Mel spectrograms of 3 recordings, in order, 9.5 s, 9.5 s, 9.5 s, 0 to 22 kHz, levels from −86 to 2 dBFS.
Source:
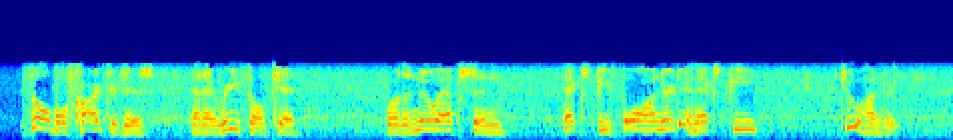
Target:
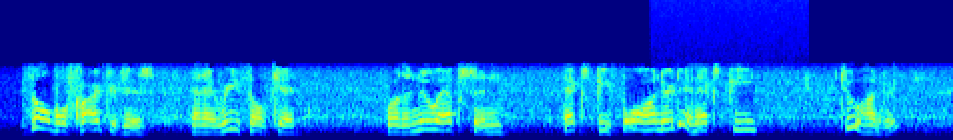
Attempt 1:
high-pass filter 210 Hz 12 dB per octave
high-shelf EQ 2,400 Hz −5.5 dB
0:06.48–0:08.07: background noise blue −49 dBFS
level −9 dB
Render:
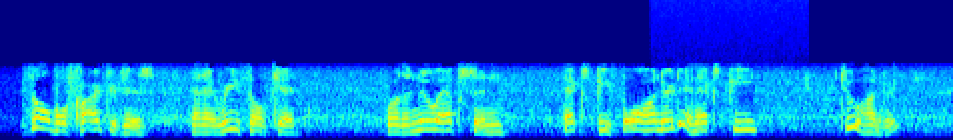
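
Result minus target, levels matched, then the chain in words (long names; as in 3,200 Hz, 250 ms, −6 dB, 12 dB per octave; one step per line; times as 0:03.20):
250 Hz band +7.0 dB
high-pass filter 560 Hz 12 dB per octave
high-shelf EQ 2,400 Hz −5.5 dB
0:06.48–0:08.07: background noise blue −49 dBFS
level −9 dB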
